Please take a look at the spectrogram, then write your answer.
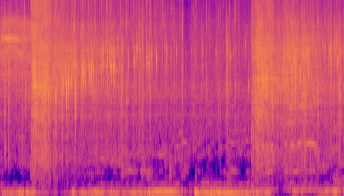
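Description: Garlic sautéing in a pan while cooking ginataang pagi, a steady loud sizzle with stirring that dips briefly midway, then swells again, no voices.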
